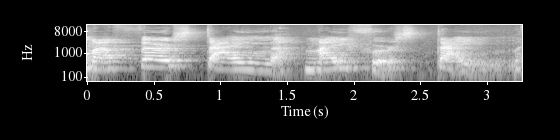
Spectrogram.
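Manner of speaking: slow, drawn-out mock English accent.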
